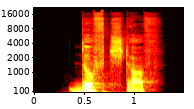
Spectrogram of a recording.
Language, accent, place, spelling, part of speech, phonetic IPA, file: German, Germany, Berlin, Duftstoff, noun, [ˈdʊftˌʃtɔf], De-Duftstoff.ogg
- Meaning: perfume, scent, fragrance (aromatic substance)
